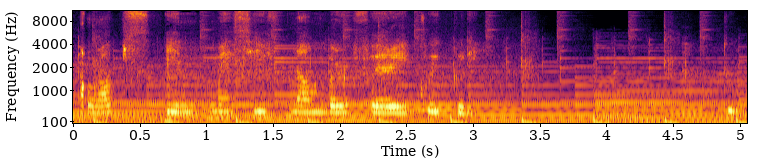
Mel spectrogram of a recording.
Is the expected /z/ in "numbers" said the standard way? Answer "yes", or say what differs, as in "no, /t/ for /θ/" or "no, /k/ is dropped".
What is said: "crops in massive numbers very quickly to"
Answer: no, /z/ is dropped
